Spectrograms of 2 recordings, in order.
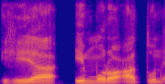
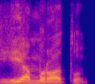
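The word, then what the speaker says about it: هي امرأة: যেমন দেখেন হিয়া ইমরাআতুন এমন হওয়ার কথা ছিল না, হিয়া ইমরাআতুন, কিন্তু এটা হবে হিয়ামরাতুন।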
